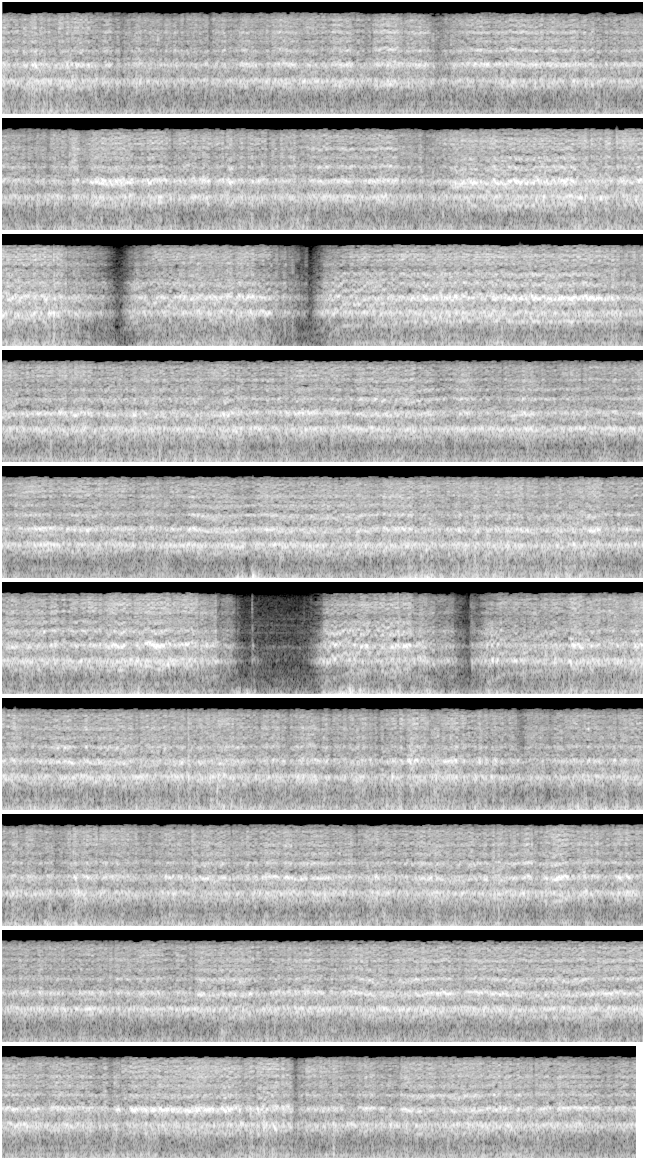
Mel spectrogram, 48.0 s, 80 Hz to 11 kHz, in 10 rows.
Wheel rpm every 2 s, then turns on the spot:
230, 230, 230, 230, 200, 120, 160, 210, 230, 230, 220, 230, 200, 90, 210, 230, 230, 230, 220, 230, 220, 220, 230, 230.
none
